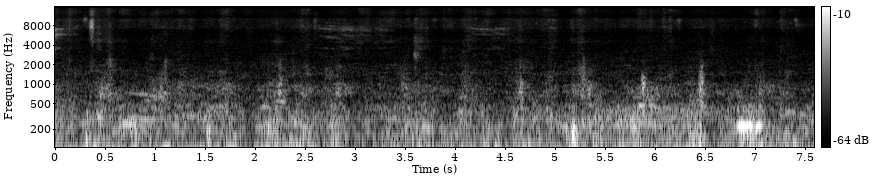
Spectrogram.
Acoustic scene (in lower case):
park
